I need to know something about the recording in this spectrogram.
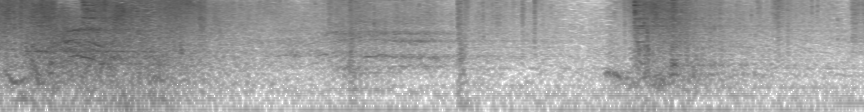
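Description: A chain whip swishes and clanks through the air.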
